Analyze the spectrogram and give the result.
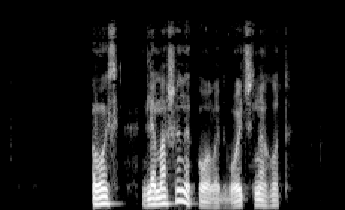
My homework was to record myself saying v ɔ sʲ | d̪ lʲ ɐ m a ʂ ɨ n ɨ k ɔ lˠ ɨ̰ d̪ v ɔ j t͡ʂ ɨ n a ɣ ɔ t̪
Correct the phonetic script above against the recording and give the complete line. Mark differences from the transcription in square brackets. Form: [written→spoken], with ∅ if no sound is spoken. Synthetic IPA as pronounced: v ɔ sʲ | d̪ lʲ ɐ m a ʂ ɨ n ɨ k ɔ lˠ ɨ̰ d̪ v ɔ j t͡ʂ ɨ n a ɣ ɔ t̪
